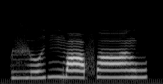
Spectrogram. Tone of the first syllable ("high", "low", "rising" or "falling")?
rising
